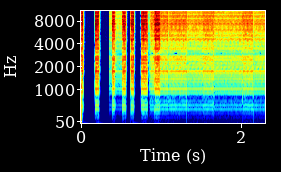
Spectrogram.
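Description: Electronic outro sound effect: a quick run of short glitchy stutters, then, just under a second in, a steady buzzing drone made of many held tones.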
